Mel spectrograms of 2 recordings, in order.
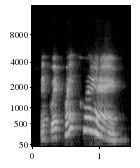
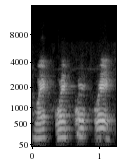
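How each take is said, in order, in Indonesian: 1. Diucapkan dengan meniru logat Ambon. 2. Diucapkan dengan logat daerah asli penuturnya. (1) "itu mengejek logat bahasa teman kita" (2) "kalau di kita itu kan bebek bunyinya"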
